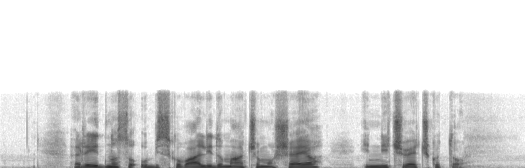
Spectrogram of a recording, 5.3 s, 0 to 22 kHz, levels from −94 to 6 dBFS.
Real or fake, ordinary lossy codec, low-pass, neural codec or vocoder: fake; none; 9.9 kHz; vocoder, 22.05 kHz, 80 mel bands, WaveNeXt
